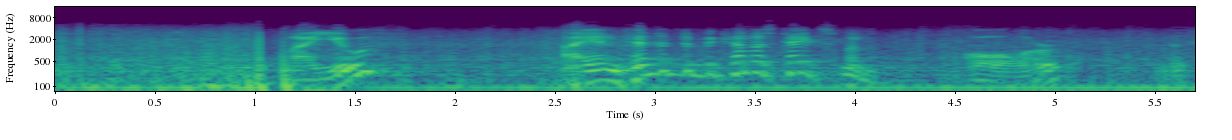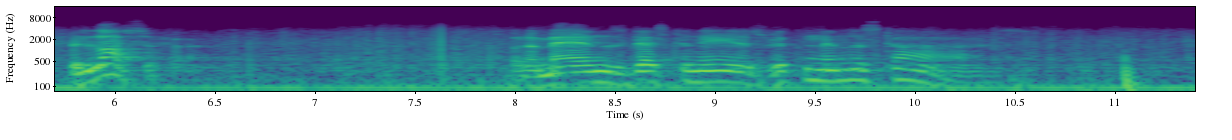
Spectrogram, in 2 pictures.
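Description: Men talk in low, calm voices.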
